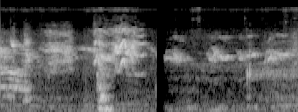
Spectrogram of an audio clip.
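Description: Chickens feeding on scattered grain, giving short squeaky calls and a soft cluck in the first second. The sound cuts off abruptly just past the middle, and faint, scattered noises follow.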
